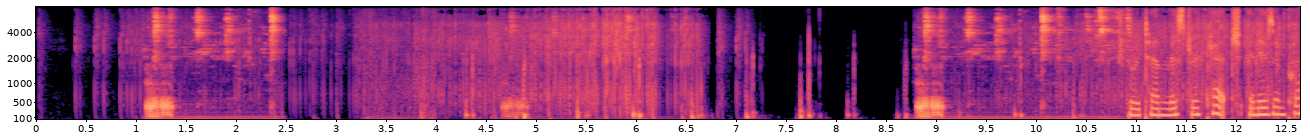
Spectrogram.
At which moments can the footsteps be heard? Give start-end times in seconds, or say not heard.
3.2-11.1.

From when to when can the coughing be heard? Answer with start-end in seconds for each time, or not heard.
1.1-2.5, 4.7-6.5, 8.8-10.9.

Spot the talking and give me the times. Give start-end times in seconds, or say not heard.
10.9-12.6.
